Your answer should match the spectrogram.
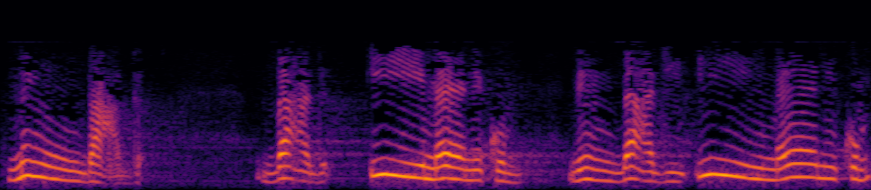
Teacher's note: هيبقى افتح شفايفي فتح خفيف انفراد في الشفايف من بعد، واعتمد على الخيشوم عشان تطلع الغنة منه.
